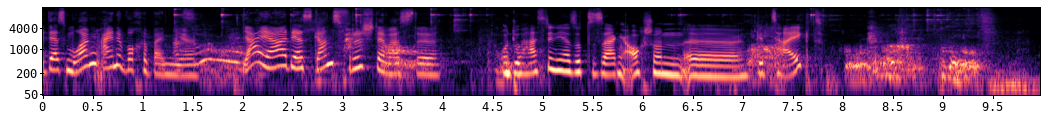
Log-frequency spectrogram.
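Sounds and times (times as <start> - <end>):
speech: 0.0 - 9.6
dogs growling and snarling in a scuffle: 1.3 - 4.8, 6.9 - 9.9.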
